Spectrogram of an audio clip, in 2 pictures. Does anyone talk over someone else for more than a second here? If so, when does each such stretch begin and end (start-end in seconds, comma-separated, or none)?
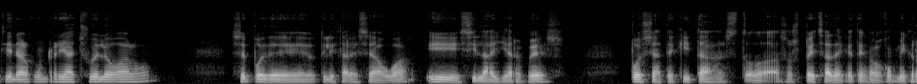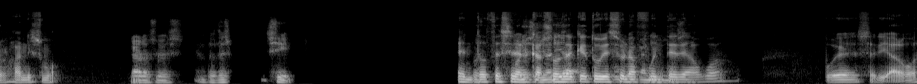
13.9-16.2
